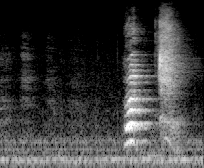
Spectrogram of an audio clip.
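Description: A woman sneezing once, about a second and a quarter in: a short voiced 'ah' followed at once by a louder, breathy 'choo'.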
